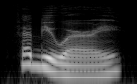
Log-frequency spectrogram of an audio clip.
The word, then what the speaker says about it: February: For example, the month February is said like this, February. The R is not pronounced. Instead, speakers make a y sound.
